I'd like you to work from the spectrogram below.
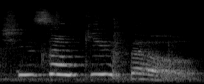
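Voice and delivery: high, drawn-out gushing over a cat; cooing. Real, not acted. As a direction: coo over an adorable pet.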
